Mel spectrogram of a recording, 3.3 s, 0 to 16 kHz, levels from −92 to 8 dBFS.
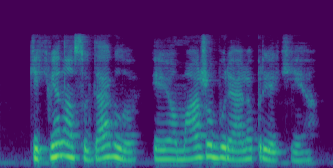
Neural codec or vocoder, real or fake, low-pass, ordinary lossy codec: none; real; 7.2 kHz; AAC, 96 kbps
